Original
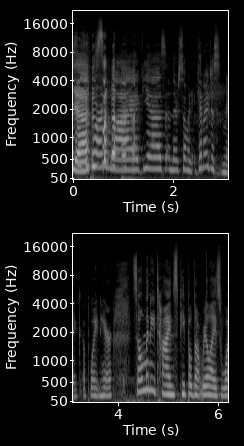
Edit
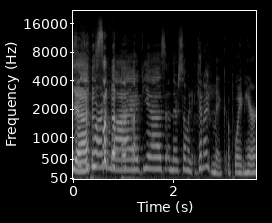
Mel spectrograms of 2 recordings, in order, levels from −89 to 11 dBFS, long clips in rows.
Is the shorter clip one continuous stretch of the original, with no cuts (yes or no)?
no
